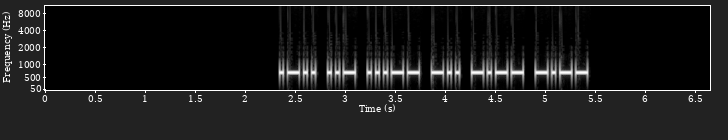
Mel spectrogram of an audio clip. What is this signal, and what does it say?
Morse code, heard as a keyed tone, about 30 wpm, 700 Hz. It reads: LU3DYY
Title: DXCC-100 Call Signs - 6 Characters - Repeated 2x - 30wpm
